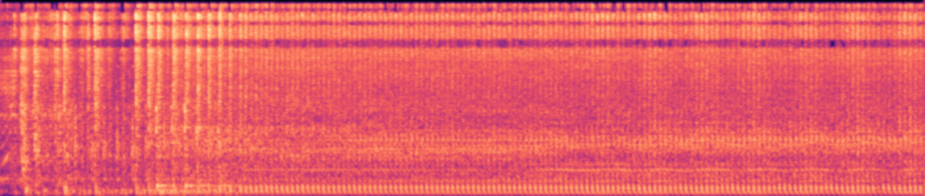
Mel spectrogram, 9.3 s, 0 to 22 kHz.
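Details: Cub Cadet LT1045 mower, 276 hours, repowered with a new engine after the old one's case broke and it locked up; first start on jump pack with choke: cranks briefly, catches, then settles into a steady, even single-cylinder beat, running smooth and healthy.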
